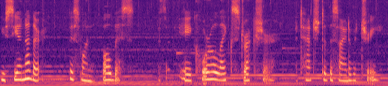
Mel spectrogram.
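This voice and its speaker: Over music in the background, a woman speaks at a fairly slow pace, leaving long, frequent pauses. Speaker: fantasy meditation narrator. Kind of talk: guided fantasy meditation / bedtime story narration. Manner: calm, slow, soothing.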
